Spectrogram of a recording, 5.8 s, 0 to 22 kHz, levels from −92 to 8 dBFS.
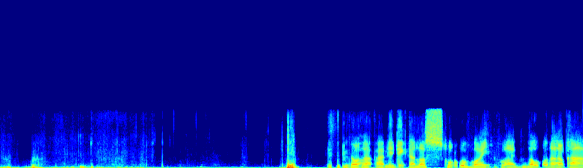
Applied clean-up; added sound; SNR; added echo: neural diffusion model UNIVERSE++.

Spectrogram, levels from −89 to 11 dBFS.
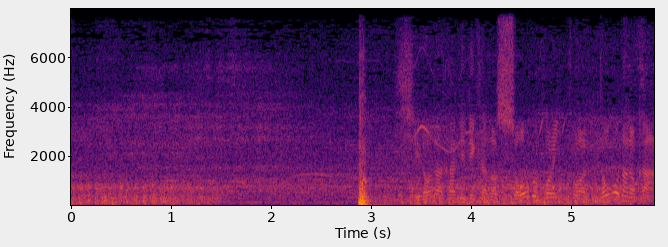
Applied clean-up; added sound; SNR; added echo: none; Fire; -4 dB; none.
